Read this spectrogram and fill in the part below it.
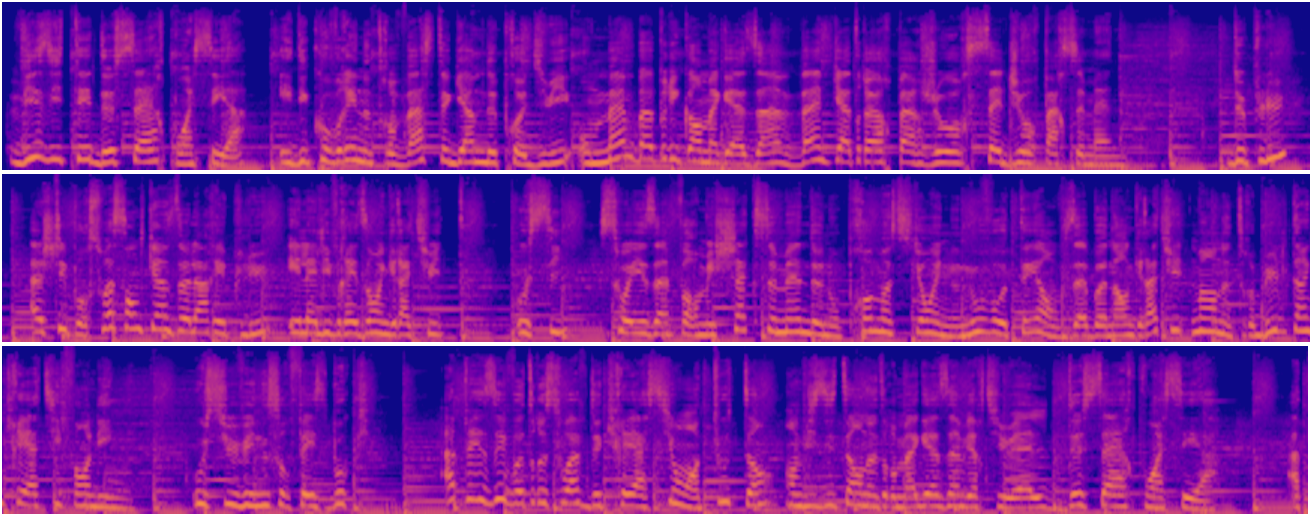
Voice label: female French canadian

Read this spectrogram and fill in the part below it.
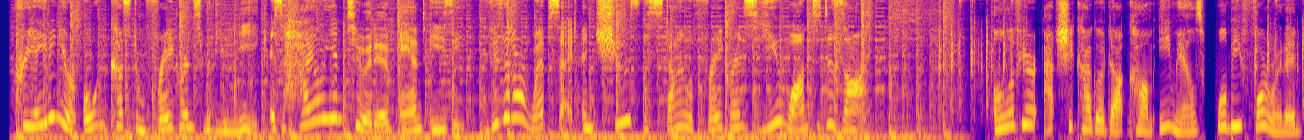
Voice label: Female English American

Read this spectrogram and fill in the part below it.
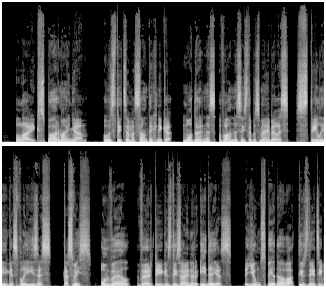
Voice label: male Latvia

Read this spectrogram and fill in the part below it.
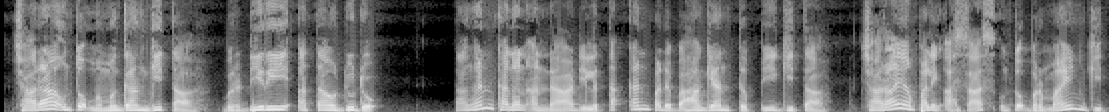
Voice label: male malay

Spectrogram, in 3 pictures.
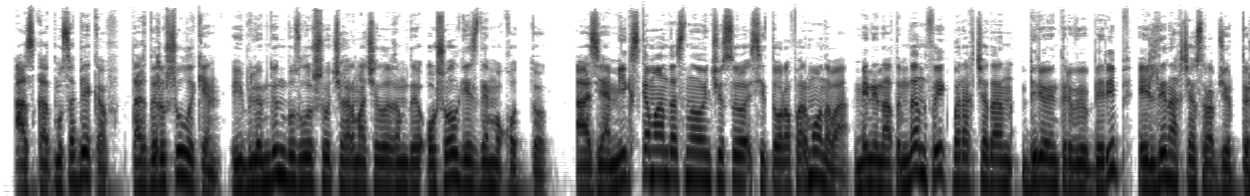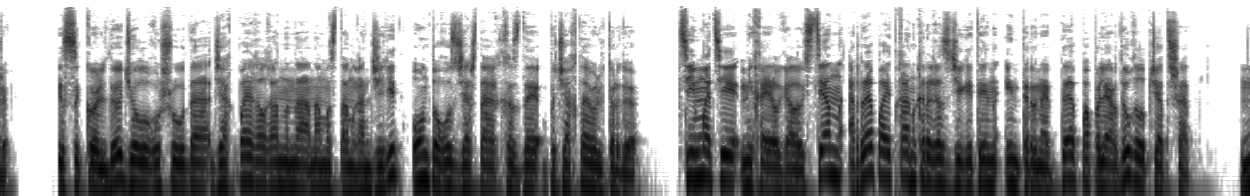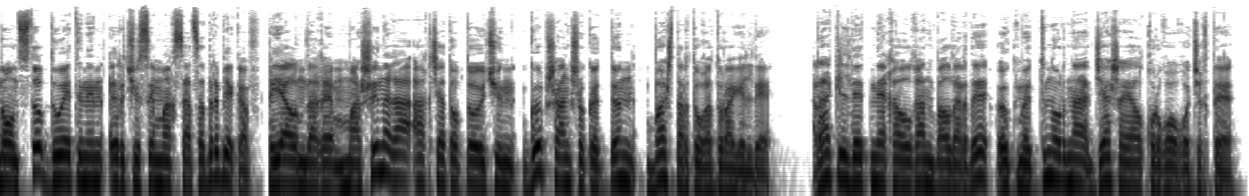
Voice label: male, Kyrgyz

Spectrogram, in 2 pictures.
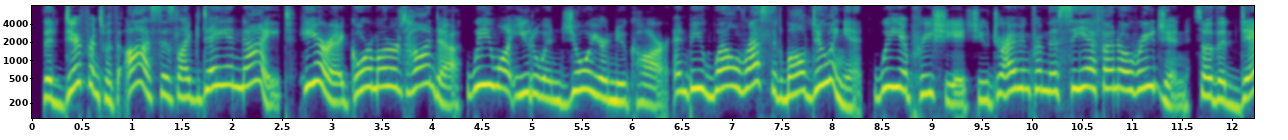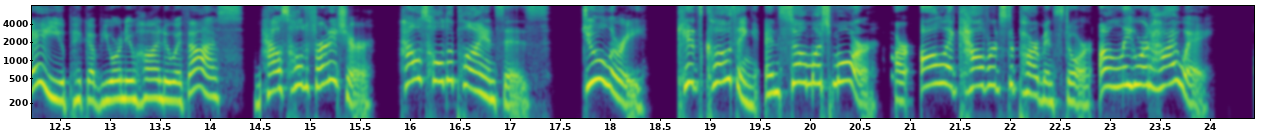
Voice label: female, English American

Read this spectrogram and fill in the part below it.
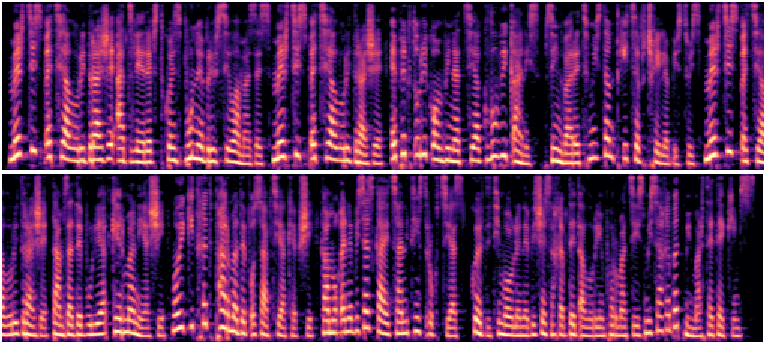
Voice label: female georgia

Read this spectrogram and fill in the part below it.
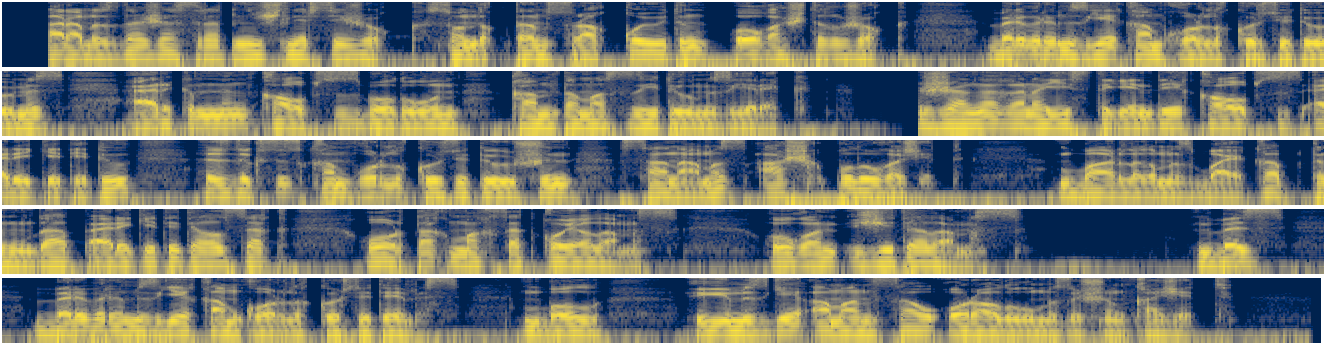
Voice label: male kaz; kazah

